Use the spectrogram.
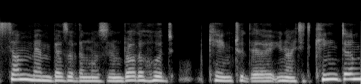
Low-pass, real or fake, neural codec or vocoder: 7.2 kHz; fake; codec, 16 kHz, 4 kbps, FreqCodec, smaller model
